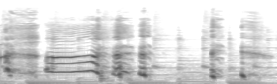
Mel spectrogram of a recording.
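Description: A person still laughing hard after a laughing fit: a held cry about a second long that drops in pitch at its end, followed by short sharp gasping bursts.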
